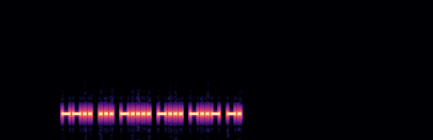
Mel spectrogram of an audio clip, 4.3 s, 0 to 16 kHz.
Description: Morse code, heard as a keyed tone, about 46 wpm, 700 Hz. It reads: ZS6BXN
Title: DXCC-100 Call Signs - 6 Characters - Repeated 3x - 45wpm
